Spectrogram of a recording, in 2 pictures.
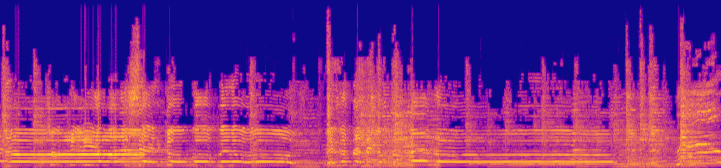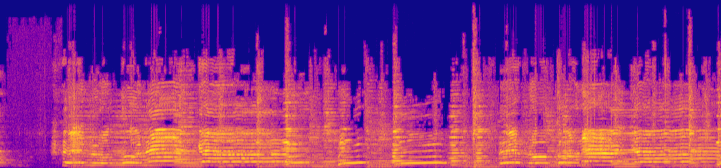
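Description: Acoustic guitar strummed together with a bandoneón playing sustained reed notes and melody, a lively folk song performed live. The music breaks off briefly about nine seconds in, then resumes.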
